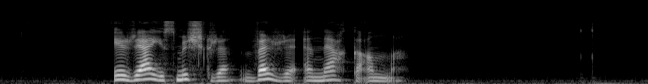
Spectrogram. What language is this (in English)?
Faroese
